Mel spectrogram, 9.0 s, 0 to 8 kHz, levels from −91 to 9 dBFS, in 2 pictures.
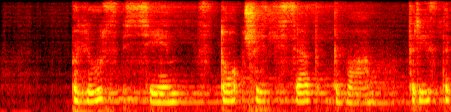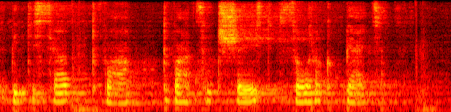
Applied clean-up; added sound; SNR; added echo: neural separator model SepFormer DNS4.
